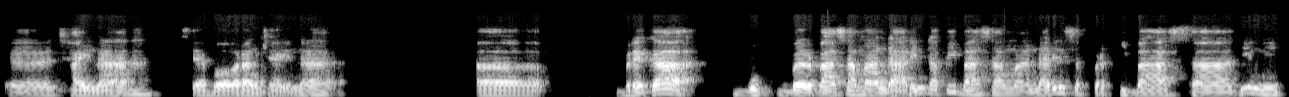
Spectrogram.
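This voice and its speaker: A man, working as a tour guide, answering interview questions casually, with many hesitations and fillers, lively when he acts out his guests. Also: mid-range voice, unhurried. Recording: slightly muffled lo-fi recording.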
